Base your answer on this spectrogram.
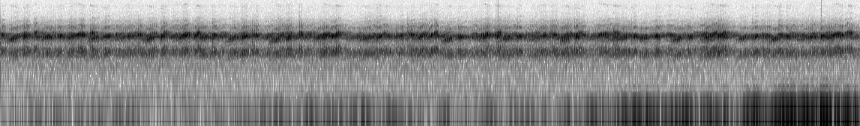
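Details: Many frogs croaking in a wetland behind a house in spring, live unlooped recording: a dense, continuous trilling chorus with two steady bands, a bright upper layer over a softer lower one, pulsing without pause.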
